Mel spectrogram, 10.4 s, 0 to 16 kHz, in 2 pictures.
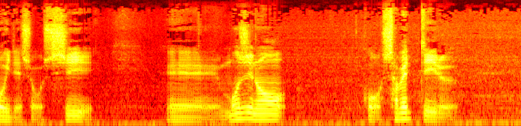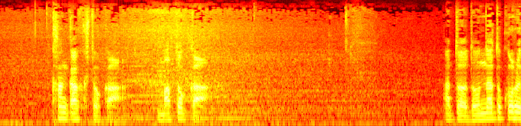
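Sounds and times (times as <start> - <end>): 
speech: 0.0 - 1.0, 1.6 - 3.0, 3.7 - 4.7, 5.7 - 7.4, 9.6 - 10.4
car passing outside: 2.2 - 9.8.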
